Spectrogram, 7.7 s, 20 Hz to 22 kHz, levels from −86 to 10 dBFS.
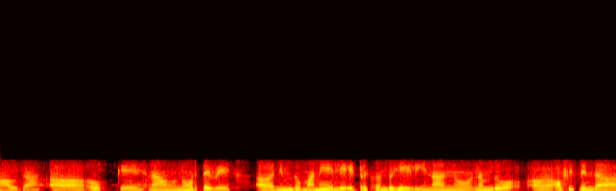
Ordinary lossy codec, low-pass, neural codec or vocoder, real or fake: AAC, 24 kbps; 3.6 kHz; none; real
